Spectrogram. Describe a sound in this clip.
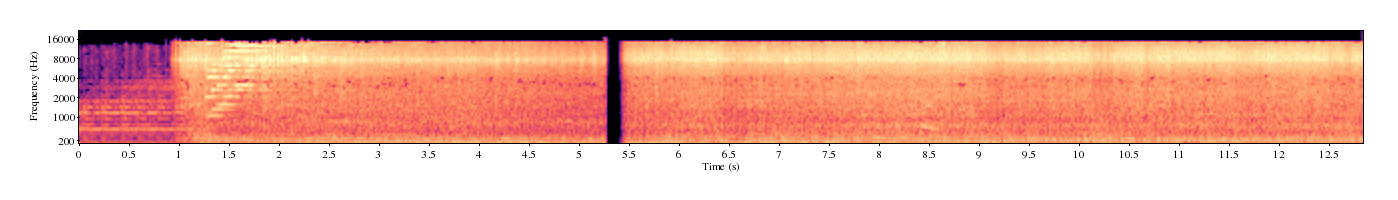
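An open motor tricycle rumbles along a road, with wind rushing past.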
